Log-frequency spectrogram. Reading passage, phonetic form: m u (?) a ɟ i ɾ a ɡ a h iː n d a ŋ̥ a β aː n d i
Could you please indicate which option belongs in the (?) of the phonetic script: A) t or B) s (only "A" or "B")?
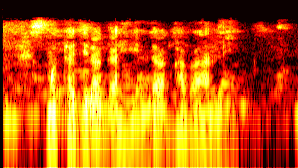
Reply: A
